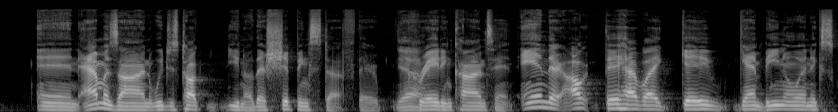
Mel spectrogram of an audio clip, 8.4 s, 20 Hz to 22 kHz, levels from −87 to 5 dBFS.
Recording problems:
none

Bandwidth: 15 kHz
